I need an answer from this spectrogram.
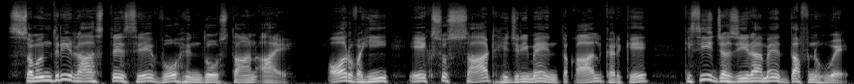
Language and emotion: Urdu, neutral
